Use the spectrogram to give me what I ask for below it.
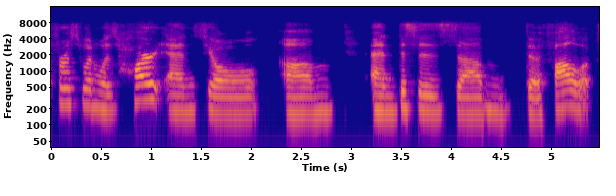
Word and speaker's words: Seoul: Although, am I pronouncing it correctly? – Seoul. – Yes.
